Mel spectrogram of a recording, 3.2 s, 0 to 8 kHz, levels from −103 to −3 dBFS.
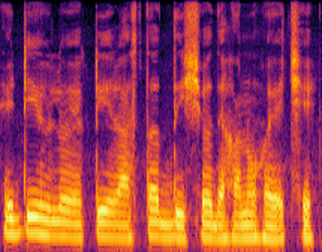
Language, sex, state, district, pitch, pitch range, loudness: Bengali, male, Assam, Kamrup Metropolitan, 115 Hz, 110-125 Hz, -12 LUFS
